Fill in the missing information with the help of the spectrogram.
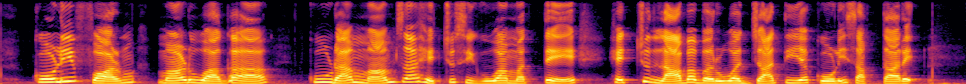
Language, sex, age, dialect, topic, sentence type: Kannada, female, 60-100, Coastal/Dakshin, agriculture, statement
